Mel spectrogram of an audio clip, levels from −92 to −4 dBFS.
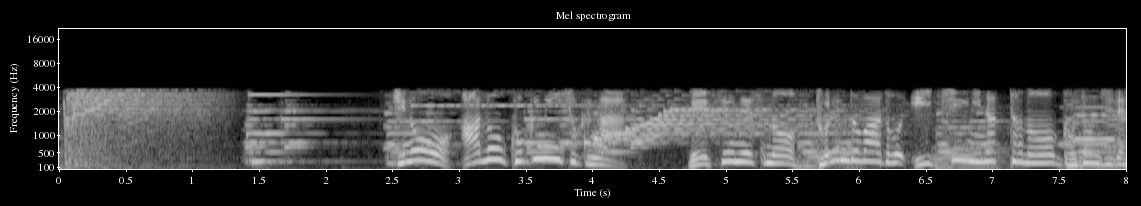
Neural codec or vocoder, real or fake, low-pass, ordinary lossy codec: none; real; 3.6 kHz; none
